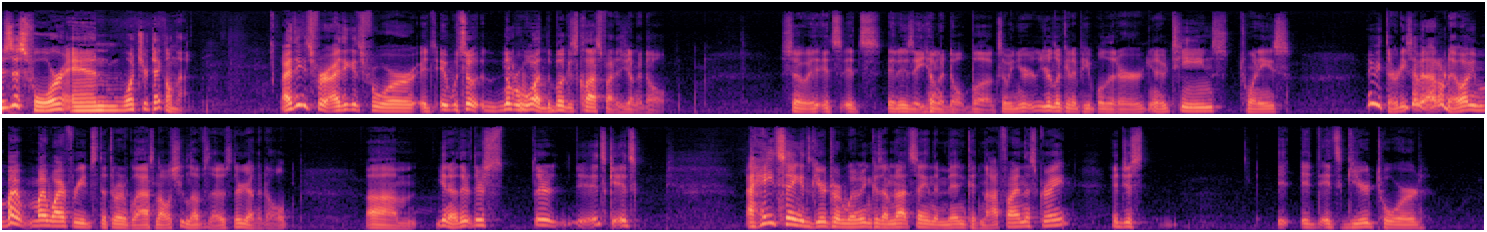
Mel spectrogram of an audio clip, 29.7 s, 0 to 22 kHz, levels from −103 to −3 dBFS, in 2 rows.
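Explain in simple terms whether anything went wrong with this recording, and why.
The speech suddenly gets quieter three times: at 1.02 s after "this for", at 3.27 s after "I think it's for", and at 22.86 s after "I hate saying". These are microphone volume stepped down events, likely from call software lowering the microphone's input level.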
